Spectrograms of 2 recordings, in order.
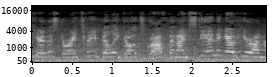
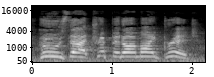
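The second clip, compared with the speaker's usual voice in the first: loud troll challenge; troll challenging the second goat, loud; troll roar; 3 semitones higher, 9 dB louder than usual. Acted. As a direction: bellow from under the bridge.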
